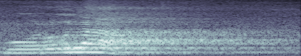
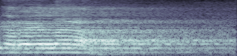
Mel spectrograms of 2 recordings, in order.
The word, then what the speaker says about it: corolla: Don't read it Kerala. It is not Kerala.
